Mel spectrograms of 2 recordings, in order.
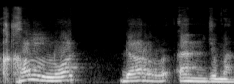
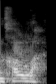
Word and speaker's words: khalwat dar anjuman: Nah, khalwat dar anjuman bukan khalwah ya. Orang Persia tidak bisa baca ah itu dalam pelafalannya walaupun di hari-hari bisa khalwat dar aljuman.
